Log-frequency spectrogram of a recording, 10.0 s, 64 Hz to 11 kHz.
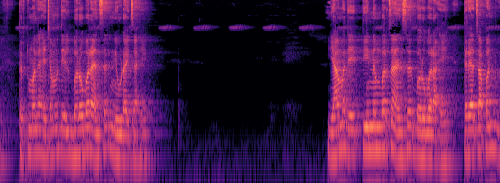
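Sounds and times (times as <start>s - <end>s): faint insect chirping: 0.0s - 10.0s.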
